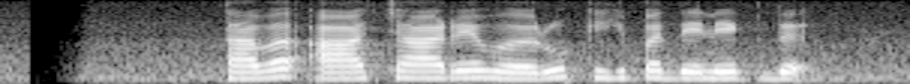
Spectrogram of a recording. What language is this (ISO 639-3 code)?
sin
